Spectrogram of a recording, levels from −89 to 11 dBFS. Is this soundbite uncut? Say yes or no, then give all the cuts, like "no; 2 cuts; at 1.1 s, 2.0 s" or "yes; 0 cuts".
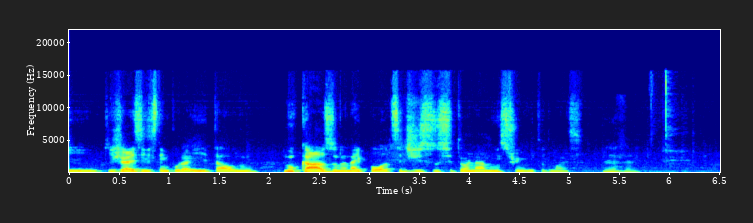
no; 2 cuts; at 2.0 s, 5.2 s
